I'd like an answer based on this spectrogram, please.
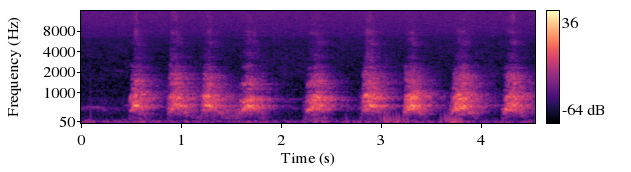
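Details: English Springer Spaniel named Jaxston barking at a WowWee Robosapien robot toy, trying to attack it; a run of about nine short, hoarse barks at a steady quick pace, some paired, with faint low rumble underneath.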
